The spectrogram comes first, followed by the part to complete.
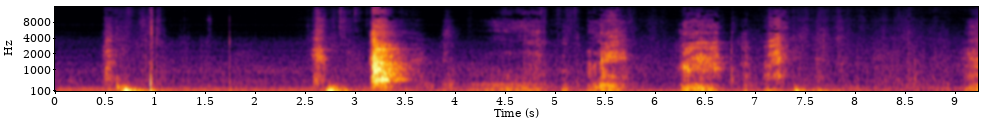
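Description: A corgi gives short, irregular growls and gruff barks over a steady low electrical hum.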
